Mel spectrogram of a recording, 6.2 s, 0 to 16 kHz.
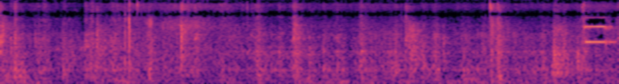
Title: Bosch Serie 4 WTN83200GB/01 making some strange noise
